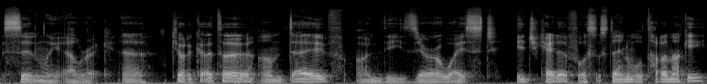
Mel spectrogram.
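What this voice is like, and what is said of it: Sick-sounding voice. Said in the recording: “I apologize for my voice. I am currently stricken with the plague.”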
